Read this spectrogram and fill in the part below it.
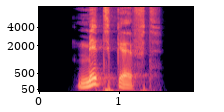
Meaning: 1. dowry 2. add-on, bonus 3. talent, innate quality
- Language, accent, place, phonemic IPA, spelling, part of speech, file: German, Germany, Berlin, /ˈmɪtˌɡɪft/, Mitgift, noun, De-Mitgift.ogg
